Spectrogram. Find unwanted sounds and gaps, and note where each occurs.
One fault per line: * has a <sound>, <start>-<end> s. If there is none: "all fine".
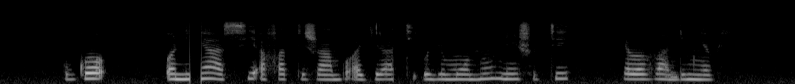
* has a dropout, 1.9-2.0 s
